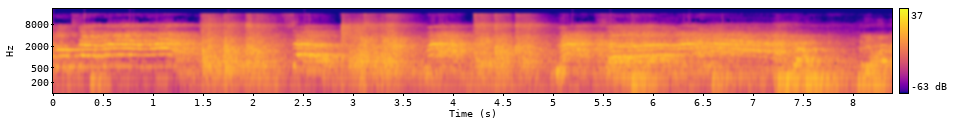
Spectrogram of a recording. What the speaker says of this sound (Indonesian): Baiklah teman-teman, kita akan tepuk semangat.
